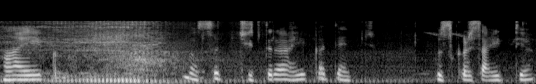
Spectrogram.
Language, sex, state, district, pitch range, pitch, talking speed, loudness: Marathi, female, Maharashtra, Gondia, 170-220 Hz, 200 Hz, 110 wpm, -17 LUFS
